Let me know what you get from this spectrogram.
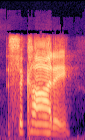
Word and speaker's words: Cicotte: Cicotte, is that how you say it? – Cicotte.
